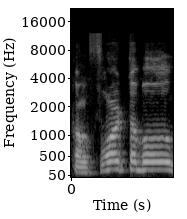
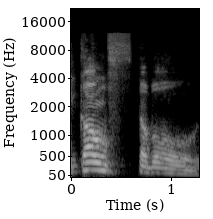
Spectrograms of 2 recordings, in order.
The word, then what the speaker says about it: comfortable: better the word comfortable the second o doesn't make any sound so it's not comfortable we say comfortable it's like the second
